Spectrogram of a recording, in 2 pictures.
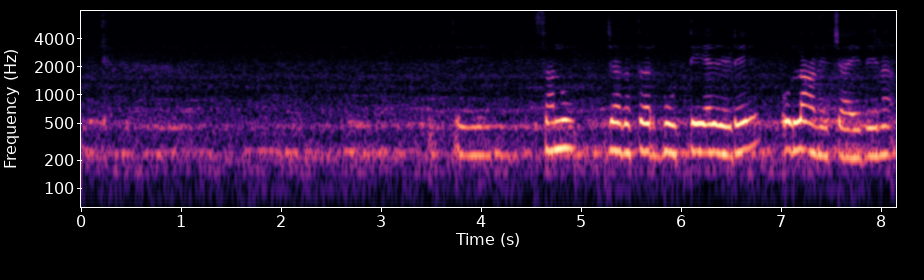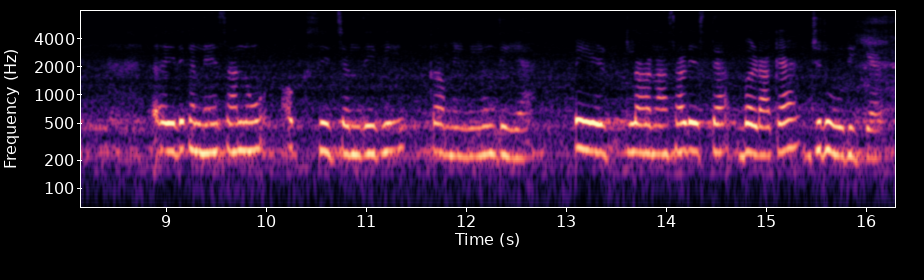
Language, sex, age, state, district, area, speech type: Dogri, female, 18-30, Jammu and Kashmir, Kathua, rural, spontaneous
